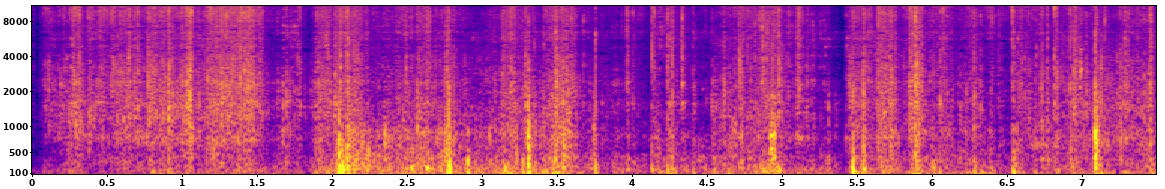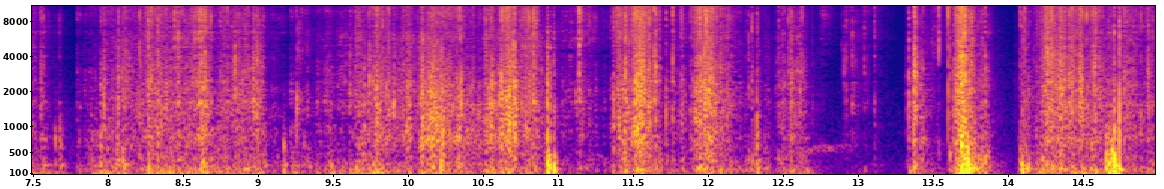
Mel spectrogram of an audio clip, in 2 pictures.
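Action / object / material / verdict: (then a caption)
scrape / pile of plastic drinking straws / plastic / none. Long pink acrylic nails tap, scratch and lift a pile of colorful, empty, hollow plastic bendy straws lying on a fur mat. The result is a dense, continuous crinkling and rustling with quick, dry clicking taps and a bright hiss, broken by a few brief pauses.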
